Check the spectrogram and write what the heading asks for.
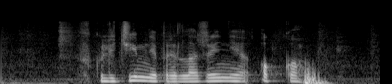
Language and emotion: Russian, neutral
